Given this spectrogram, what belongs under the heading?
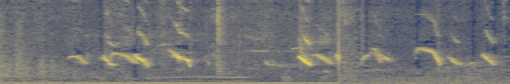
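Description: Chickens cluck softly and chirp in a coop, a scatter of quick close calls over a steady low hum.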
